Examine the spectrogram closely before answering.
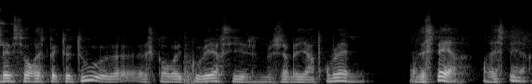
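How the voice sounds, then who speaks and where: Speaking at a very fast pace, a man with a medium pitch shows ordinary pitch variation and big swings in loudness. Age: 70s. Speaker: mayor. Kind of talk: news interview. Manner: hesitant.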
